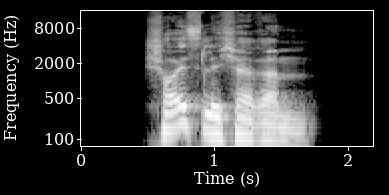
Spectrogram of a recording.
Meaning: strong dative masculine/neuter singular comparative degree of scheußlich
- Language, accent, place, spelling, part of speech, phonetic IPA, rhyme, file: German, Germany, Berlin, scheußlicherem, adjective, [ˈʃɔɪ̯slɪçəʁəm], -ɔɪ̯slɪçəʁəm, De-scheußlicherem.ogg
